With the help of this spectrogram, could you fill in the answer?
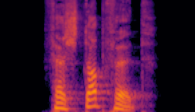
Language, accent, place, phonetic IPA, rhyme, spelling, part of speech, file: German, Germany, Berlin, [fɛɐ̯ˈʃtɔp͡fət], -ɔp͡fət, verstopfet, verb, De-verstopfet.ogg
- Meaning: second-person plural subjunctive I of verstopfen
